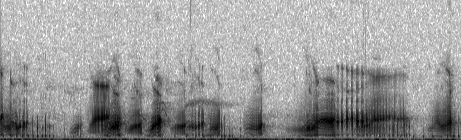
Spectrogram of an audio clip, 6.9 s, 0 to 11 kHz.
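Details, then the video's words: Chorus of wild frogs calling at a quiet forest pond, captured on iPhone 14 Pro with Shure MV88+; grating, trilled croaks come in irregular clusters, several frogs overlapping, with softer calls between louder bursts. "30 Minutes of Frog Sounds at a Forest Pond"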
